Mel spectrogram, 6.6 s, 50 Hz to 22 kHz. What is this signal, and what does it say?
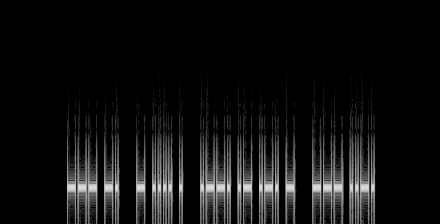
Morse code, heard as a keyed tone, about 30 wpm, 700 Hz. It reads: ON THE PART OF
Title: Sets of 4 Words 30wpm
